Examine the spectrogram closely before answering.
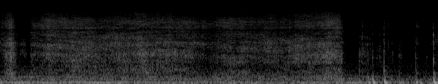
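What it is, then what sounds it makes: Sand painting card being rubbed. Long painted fingernails rub steadily across a postcard-sized sand painting card coated in fine coloured sand on a sticky backing, held in one hand, making a continuous dry, bright scratching hiss for about three and a half seconds. The rubbing then stops and gives way to a few short, soft pats on the sandy surface.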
